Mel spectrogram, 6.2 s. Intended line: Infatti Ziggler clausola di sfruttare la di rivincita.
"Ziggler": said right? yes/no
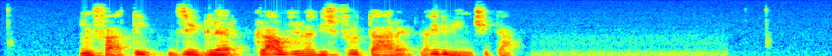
yes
